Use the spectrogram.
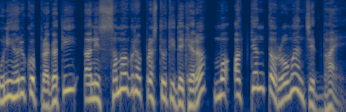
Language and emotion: Nepali, happy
